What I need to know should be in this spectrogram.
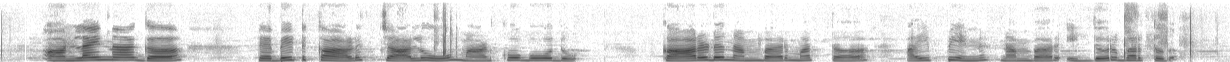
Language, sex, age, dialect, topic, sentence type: Kannada, female, 18-24, Northeastern, banking, statement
